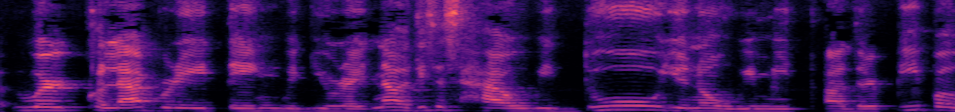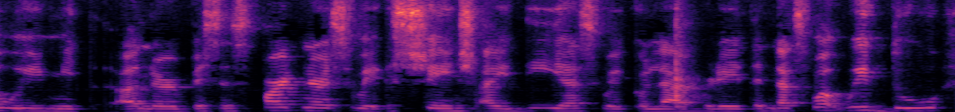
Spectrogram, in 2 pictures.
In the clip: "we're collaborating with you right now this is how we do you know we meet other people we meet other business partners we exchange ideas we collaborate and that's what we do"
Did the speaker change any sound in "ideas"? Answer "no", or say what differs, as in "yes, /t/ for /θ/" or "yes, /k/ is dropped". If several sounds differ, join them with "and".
yes, /s/ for /z/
